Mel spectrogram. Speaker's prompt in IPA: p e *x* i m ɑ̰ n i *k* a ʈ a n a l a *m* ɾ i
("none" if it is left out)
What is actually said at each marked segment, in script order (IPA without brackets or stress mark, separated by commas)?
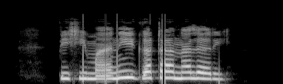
x, ɡ, none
